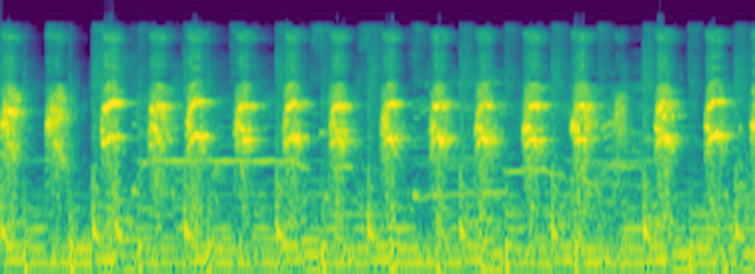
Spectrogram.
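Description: Dog barking hard and fast, short evenly spaced barks about two a second, over music.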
